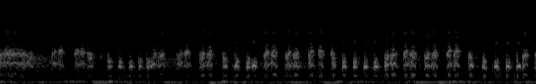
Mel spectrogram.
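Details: White-breasted waterhen heard while being trapped with a hanging snare, uttering a fast, throaty, rattling stream of croaking notes, several per second, rising and falling in loudness throughout.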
